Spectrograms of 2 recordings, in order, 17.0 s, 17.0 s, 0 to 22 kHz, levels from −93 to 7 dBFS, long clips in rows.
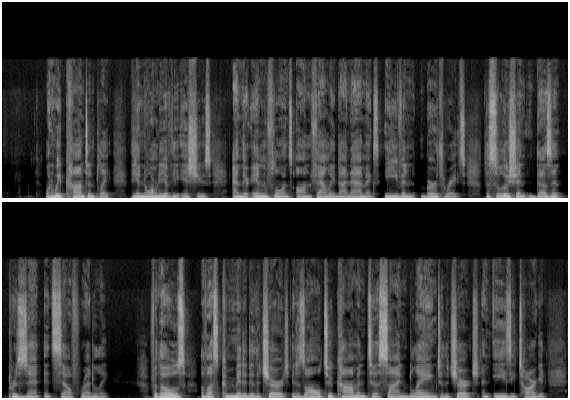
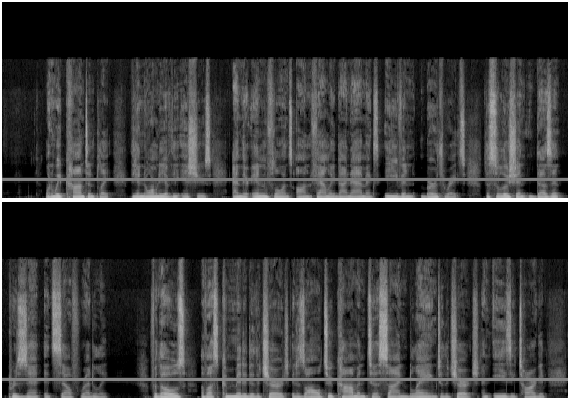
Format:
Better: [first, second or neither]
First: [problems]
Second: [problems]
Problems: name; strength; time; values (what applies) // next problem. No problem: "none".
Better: first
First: none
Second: high-pitched whine; noticeable; throughout; 2 kHz, 15 dB below the speech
